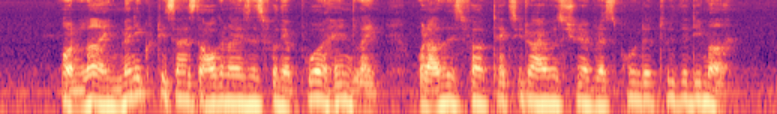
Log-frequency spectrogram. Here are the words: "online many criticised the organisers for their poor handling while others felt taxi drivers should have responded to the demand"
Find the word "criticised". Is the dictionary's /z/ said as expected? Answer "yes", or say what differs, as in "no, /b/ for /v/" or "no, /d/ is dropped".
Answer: yes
